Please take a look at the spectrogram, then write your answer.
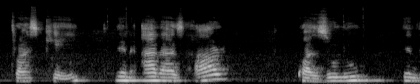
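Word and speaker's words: Transkei: The first two, I've brought them because they have the same pronunciation. Look at this. Cis-K, trans-K. So whenever you feel like perhaps you're getting confused or forgetting, remember the pronunciation. Cis-K, trans-K.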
